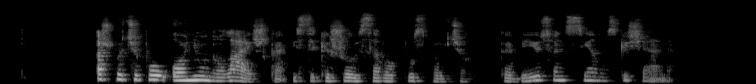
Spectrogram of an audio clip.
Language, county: Lithuanian, Vilnius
